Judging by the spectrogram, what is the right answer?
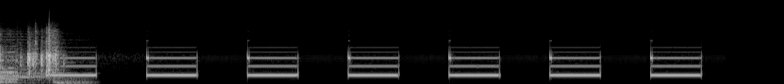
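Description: Phone alarm beeping: a steady tone with overtones, on for about half a second and off for half a second, seven beeps in a row. The beeps stop about a second before the end, as a hand reaches the phone to switch the alarm off.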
